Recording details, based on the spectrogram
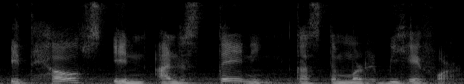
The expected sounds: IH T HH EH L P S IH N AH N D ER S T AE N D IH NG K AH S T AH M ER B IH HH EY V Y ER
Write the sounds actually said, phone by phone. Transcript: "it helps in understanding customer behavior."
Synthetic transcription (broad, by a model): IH T HH EH L P S IH N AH N D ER S T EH N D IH NG K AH S T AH M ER B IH HH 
